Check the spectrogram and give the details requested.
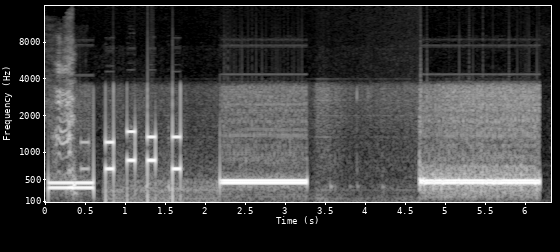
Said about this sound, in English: I'm gonna dial his phone number right now, see if we can get Dent on the phone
